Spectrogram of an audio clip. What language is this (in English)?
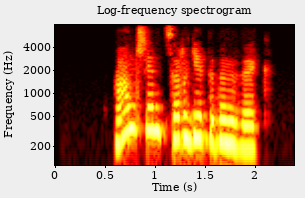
Western Mari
